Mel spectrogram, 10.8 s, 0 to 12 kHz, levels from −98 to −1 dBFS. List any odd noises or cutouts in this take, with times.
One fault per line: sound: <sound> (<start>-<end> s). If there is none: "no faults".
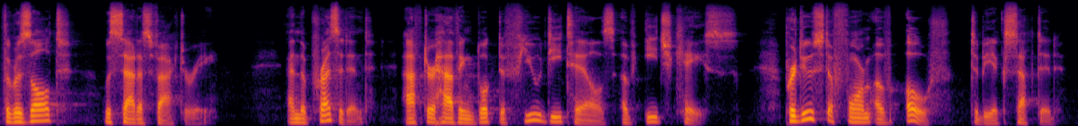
no faults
